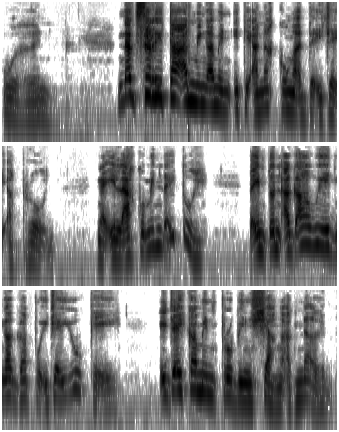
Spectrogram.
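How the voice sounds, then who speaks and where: An actress playing a practical older landlady and mother in a radio drama, with a husky voice and an Ilocano accent. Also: lowish voice, big pitch swings, unhurried, no room sound, full character voice. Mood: matter-of-fact.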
